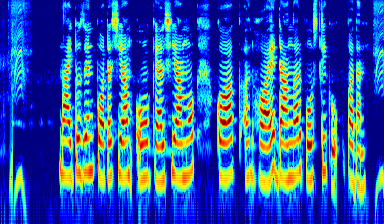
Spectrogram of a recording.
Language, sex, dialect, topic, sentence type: Bengali, female, Rajbangshi, agriculture, statement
